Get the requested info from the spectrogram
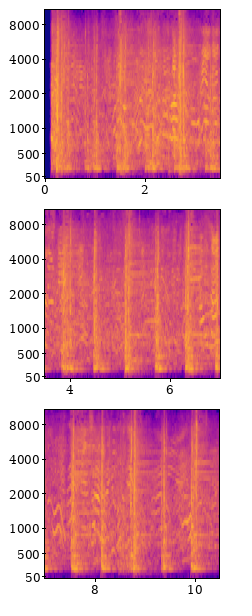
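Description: Himachali folk festival music: drums struck in a steady beat a little under twice a second, over a steady low drone and a wavering high melody.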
